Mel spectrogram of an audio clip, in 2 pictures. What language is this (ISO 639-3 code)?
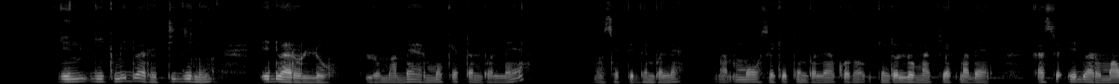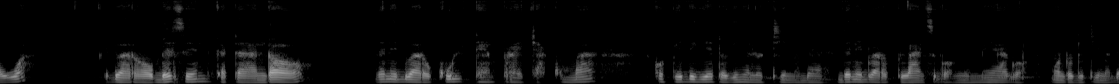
luo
